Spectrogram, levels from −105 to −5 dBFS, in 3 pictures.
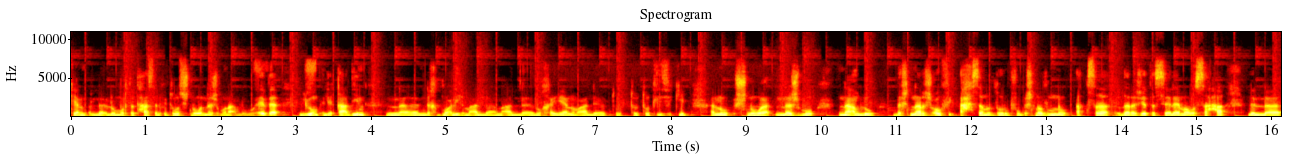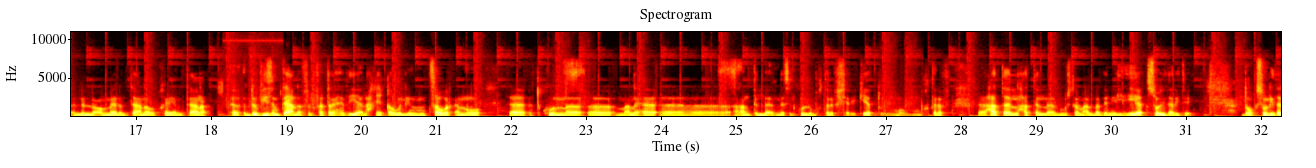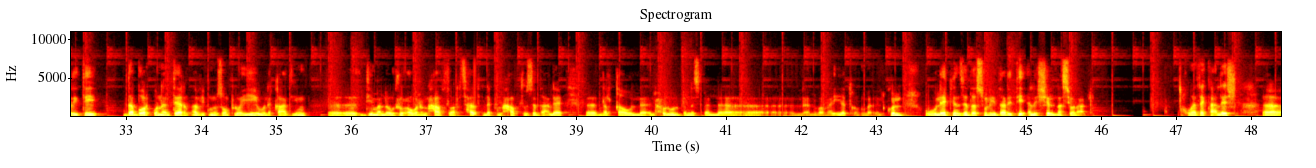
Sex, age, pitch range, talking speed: male, 30-49, 100-130 Hz, 125 wpm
